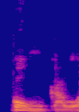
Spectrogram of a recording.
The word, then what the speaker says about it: cóncavo: el polígono polígono convexo y polígono con bombas cóncavo así se pronuncia con un cabo ya polígono convexo o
